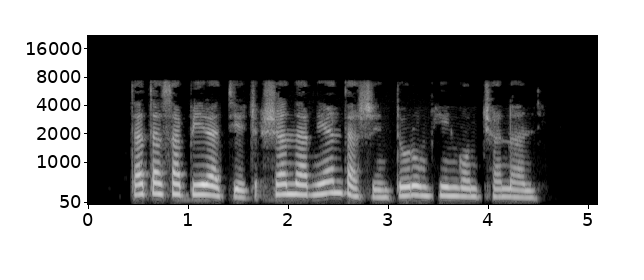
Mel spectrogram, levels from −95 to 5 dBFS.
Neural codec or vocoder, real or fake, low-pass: none; real; 7.2 kHz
